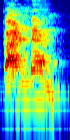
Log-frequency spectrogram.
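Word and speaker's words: condemn: यन silent कहाँ कहाँ, atom, ए यू टी यू यम यन, यहाँ यन का उच्चारण नहीं है। आटम, पतझड़, सी ओ एन डी ई एम एन, कंडेम, कंडेम, निंदा करना।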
